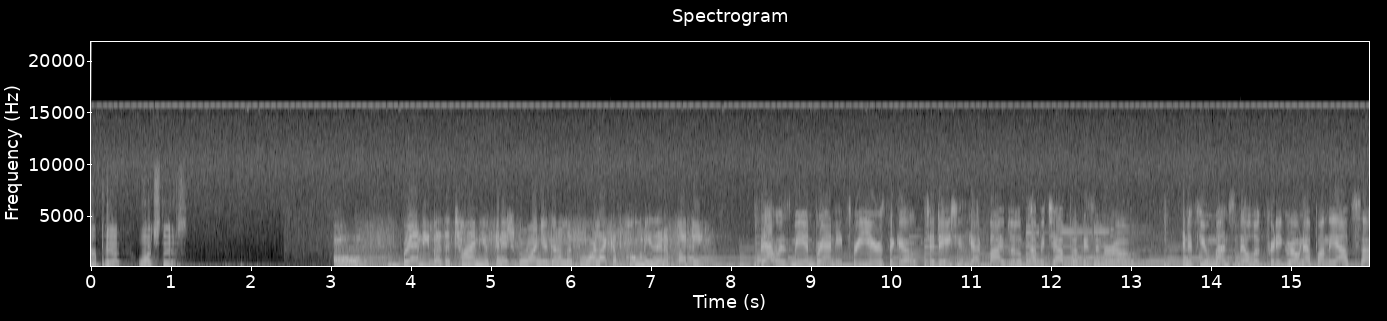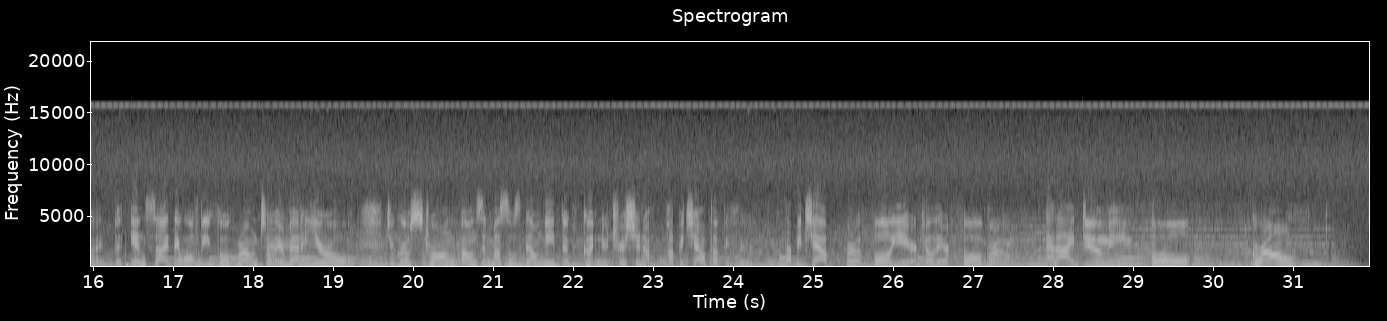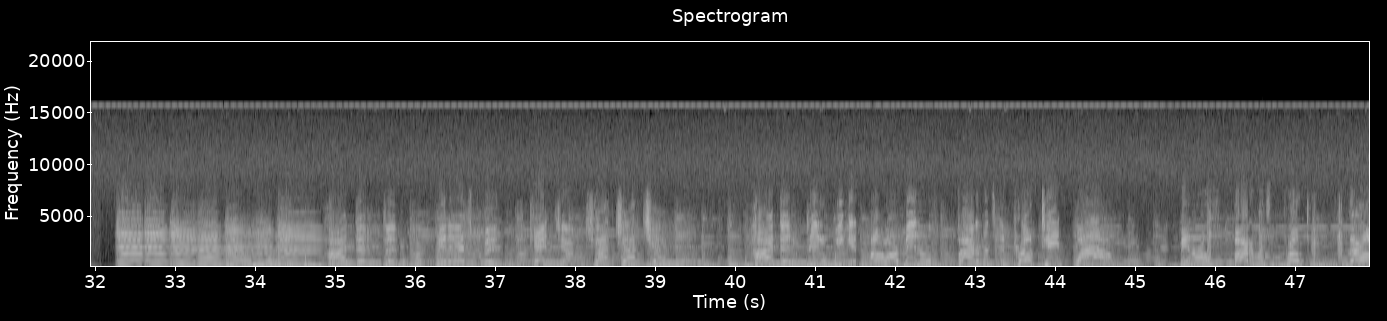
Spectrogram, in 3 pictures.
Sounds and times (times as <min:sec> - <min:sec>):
Music: 0:03.0 - 0:47.9.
